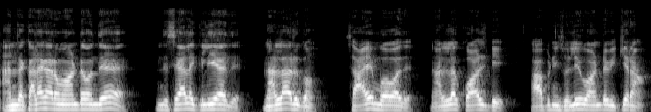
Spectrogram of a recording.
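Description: A man's voice: a little high, steady tone, fast talker, darkish tone, lo-fi sound. A man playing the husband in comic skits, dry and grumbling. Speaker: comedy sketch performer.

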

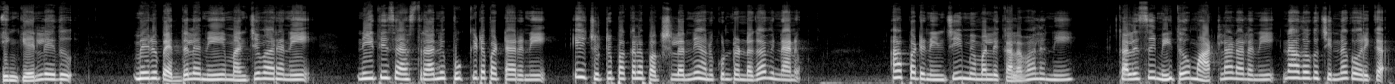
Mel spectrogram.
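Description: A woman's voice: fairly high pitch, moderate pace, a little mellow, natural voice. A woman voicing a sly male cat who poses as pious and meek, talking in a fawning, pleading way. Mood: pleading flattery. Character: sly male cat feigning holy meekness.

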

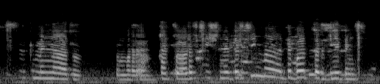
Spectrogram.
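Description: Young Moroccan woman, distressed testimony, very fast, crowd noise behind. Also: high-pitched, lively intonation, low-quality recording. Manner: distressed, rushed, recounting. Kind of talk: emotional personal testimony.

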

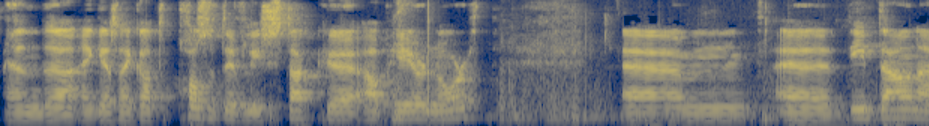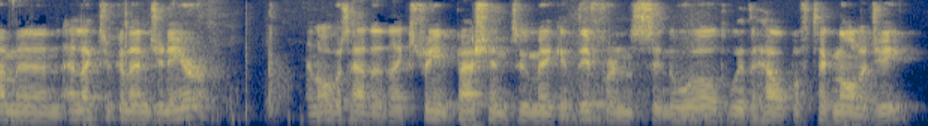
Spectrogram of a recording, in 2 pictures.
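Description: A middle-aged man speaks over a video call, his voice a touch low and the audio somewhat muffled. He talks in a friendly way, pausing with plenty of fillers. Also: fairly even intonation, fairly bright tone, slight background noise. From Netherlands. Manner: friendly, hesitant with many fillers. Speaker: guest company CEO. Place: office with a chair behind.

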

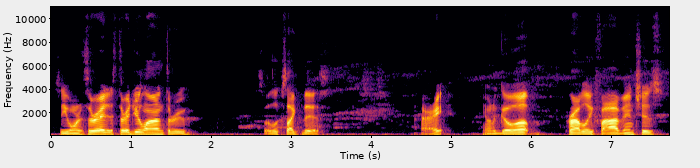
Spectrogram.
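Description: A man's voice: medium pitch, fairly even intonation, normal speed, long pauses, bright, forceful tone. A young man, casually demonstrating a fishing knot outdoors, counting the steps aloud. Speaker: fishing channel host. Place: outdoors by trees and a truck. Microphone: camera close up, held near face.

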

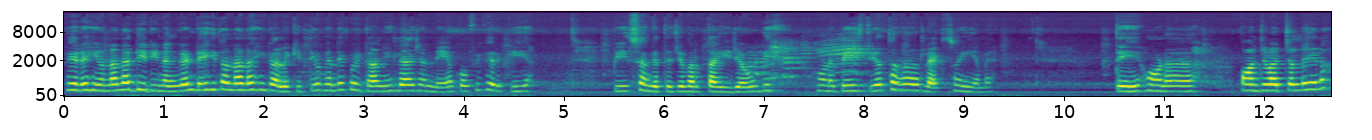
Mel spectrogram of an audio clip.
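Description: A middle-aged Punjabi woman with a high, soft-edged voice tells a story to her vlog viewers. She is fretful and exclamatory, circling back over her points and tagging phrases with little questions for agreement. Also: fairly even intonation, brisk, a little hiss or hum. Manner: fretful and exclamatory, repeats herself, seeks agreement with tag questions. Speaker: home vlogger. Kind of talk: casual chatty storytelling to viewers.

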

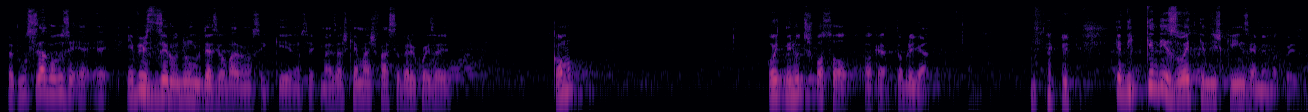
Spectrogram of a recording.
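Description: A man's voice: on the high side, fast, pauses often. A man in his forties with a European Portuguese accent, giving a casual public science talk on a large auditorium stage through a headset mic, full of restarts and tag questions. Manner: animated, many restarts and "não é?" tags, joking asides. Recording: long hall reverb.

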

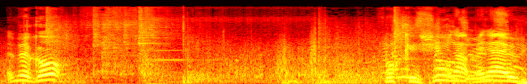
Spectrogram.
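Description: A man giving excited, foul-mouthed commentary over his shooter gameplay, taunting enemies and laughing. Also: sits high, measured pace, noisy background. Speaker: gamer narrating his clips. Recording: gunfire and music behind the voice. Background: gunfire and music from the game.

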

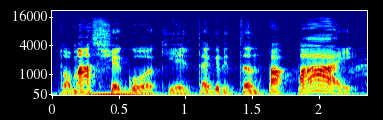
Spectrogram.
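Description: A man's voice: on the low side, sing-song, a little fast, bright, forceful tone. A man in his thirties with a Brazilian accent, hosting a casual live reaction stream with emphatic, ironic asides.

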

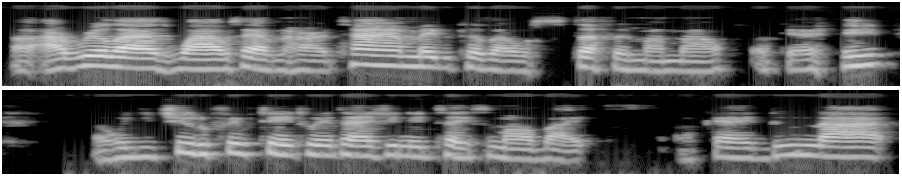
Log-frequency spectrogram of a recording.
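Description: A middle-aged woman talks straight to her camera at home in a frank, grumbling, chatty way. Her voice sits fairly low. The sound is dull and lo-fi, like a cheap home video. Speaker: vlogger. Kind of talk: casual vlog talk to camera.

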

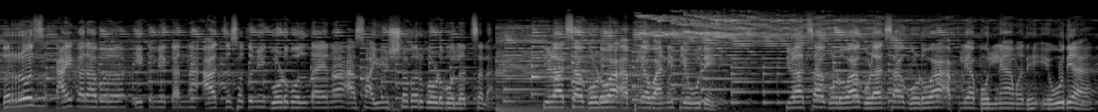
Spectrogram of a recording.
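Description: A man's voice: high-pitched, flat delivery, a little slow. A man giving a devotional storytelling sermon, acting out the characters' lines and putting questions to the audience. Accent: Marathi. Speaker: kirtan preacher. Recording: live with accompanying instrumental music.

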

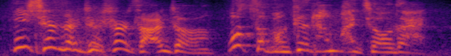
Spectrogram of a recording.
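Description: A woman's voice: sits high, sing-song, crowd noise. A fussing Northeastern mother. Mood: scolding. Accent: Northeastern Chinese. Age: older. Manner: fussing, scolding, quick to soothe. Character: fussing older village mother, anxious, scolding. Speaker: mother of Bingkun. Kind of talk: TV drama acting.

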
